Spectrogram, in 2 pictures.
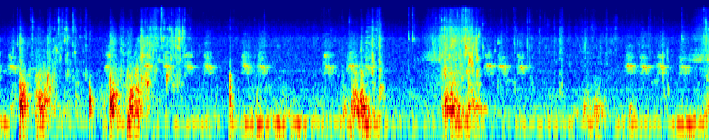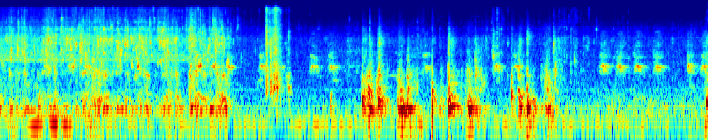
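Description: Dishes are washed at a kitchen sink and the clogged drain is plunged, with running and splashing water, wet gurgling pumps and scattered clatter coming in uneven bursts, and some voice underneath.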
